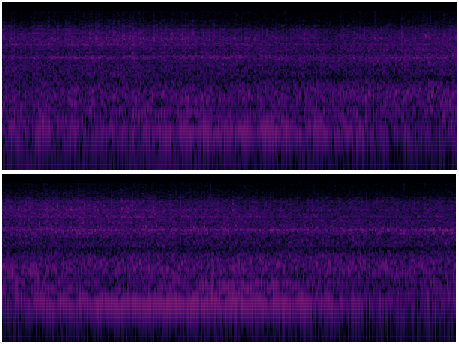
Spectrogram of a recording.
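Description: Electric motor and propeller of a small scratch-built foam RC plane humming steadily in flight, a little louder midway through.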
